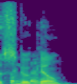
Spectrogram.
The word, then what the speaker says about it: Schuylkill: Literally all I'm thinking about is this river in Pennsylvania that's spelled one way but pronounced a very different way. It's like skull. Oh, Schuylkill?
